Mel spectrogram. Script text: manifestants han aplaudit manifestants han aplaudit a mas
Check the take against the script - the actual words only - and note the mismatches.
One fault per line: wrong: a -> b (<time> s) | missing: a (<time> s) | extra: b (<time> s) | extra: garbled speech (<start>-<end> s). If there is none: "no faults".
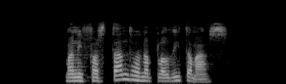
missing: manifestants han aplaudit (1.9 s)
